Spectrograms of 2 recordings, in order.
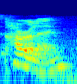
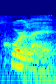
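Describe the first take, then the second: First: The name begins with a 'car' sound. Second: The name begins with a 'core' sound. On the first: The speaker calls it wrong. "I know I say it wrong. I say it like the, the guy" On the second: The speaker calls it right. "So it's Coraline"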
